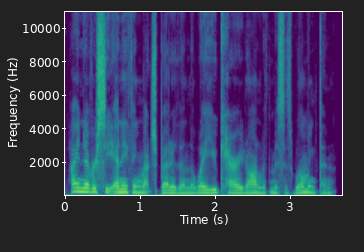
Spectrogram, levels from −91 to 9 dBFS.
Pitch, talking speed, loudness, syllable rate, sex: 180 Hz, 245 wpm, -18 LUFS, 6.4 syllables/s, female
